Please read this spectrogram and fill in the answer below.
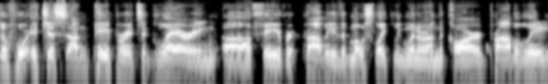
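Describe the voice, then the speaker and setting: This man has a fairly high voice and an American accent. He speaks at a fairly quick pace. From New Jersey. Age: 50s. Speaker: horse racing handicapper. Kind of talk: casual podcast chat. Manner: halting, many restarts and fillers; energetic.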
